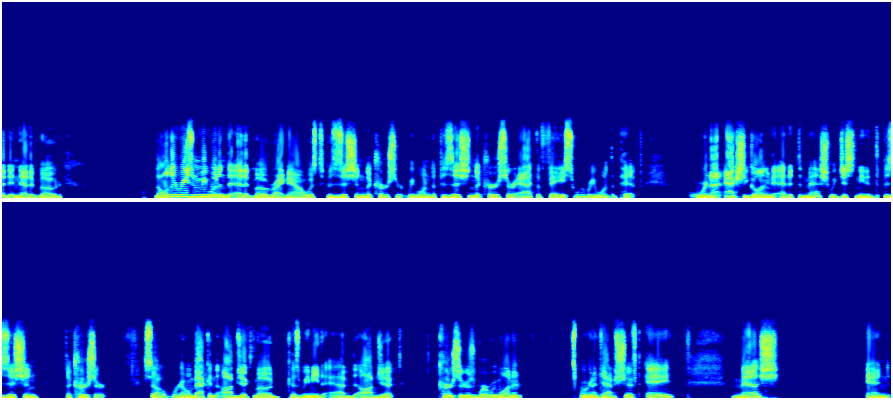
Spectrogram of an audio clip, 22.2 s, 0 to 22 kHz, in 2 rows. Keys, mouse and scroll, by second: 13.7 Tab, 18.8 shift+a.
